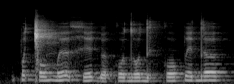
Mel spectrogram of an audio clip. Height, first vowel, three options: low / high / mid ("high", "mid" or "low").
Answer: mid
